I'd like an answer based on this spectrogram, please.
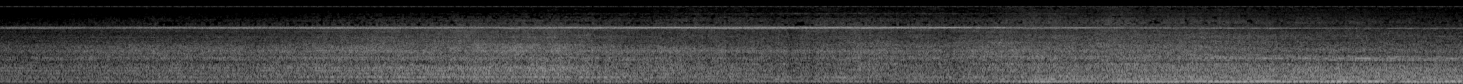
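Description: Two Conrail diesel locomotives rumbling past at low speed, growing louder over the first few seconds, followed by their tank and hopper cars rolling by on the rails. A steady high-pitched whine sits over the train sound.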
